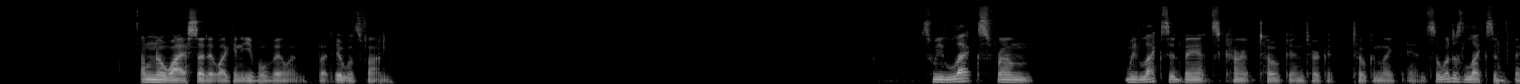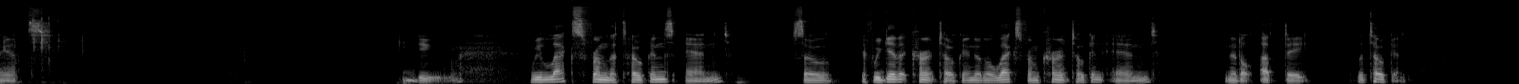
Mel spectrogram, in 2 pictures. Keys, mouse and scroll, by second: 0.0-0.6 scroll up 5, 1.5 scroll up 3, 2.3-2.6 scroll up 5, 3.1 click, 3.7 ctrl+s, 4.1-4.7 scroll up 3, 6.4 click, 6.5 double click, 7.5 click, 8.7 click, 9.7 click, 11.9 click, 12.8 click, 13.9 click, 14.4 click, 15.1 ctrl+r, 15.2-17.2 typing, 17.6 ctrl+r, 18.7 ctrl+r, 19.0 Return, 20.4 click, 21.5 click, 22.2 click, 23.4 click, 24.5 click, 25.9 click, 27.7 click, 28.1 click, 28.6 click, 28.8 click, 29.1 click, 29.8 click.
